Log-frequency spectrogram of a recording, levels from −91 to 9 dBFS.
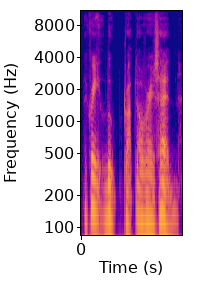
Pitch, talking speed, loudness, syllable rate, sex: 110 Hz, 205 wpm, -20 LUFS, 4.9 syllables/s, male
